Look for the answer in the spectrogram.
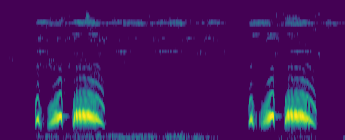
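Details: Spotted dove call used as a lure for catching birds, heard twice: two short rising notes leading into a drawn-out, wavering coo. A faint low rumble sits underneath between phrases.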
